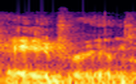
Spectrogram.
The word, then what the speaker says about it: Hadrian: any reference to the hadrians wall the made the northern edge of the Roman Empire and uh Britannia separating it from the P then is pronounced like ha A Y Hadrian hadrien yeah it is also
